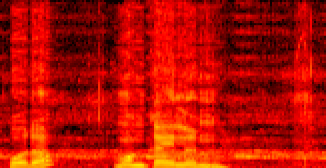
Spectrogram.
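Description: A woman's voice speaking in two short bursts, with a brief pause between them.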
